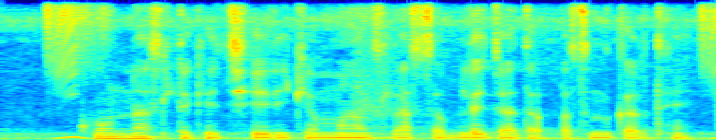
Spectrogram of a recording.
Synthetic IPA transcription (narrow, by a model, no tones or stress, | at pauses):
kʰuːnːəsleket͡ʃʰeːɾikemãːnslasə̰bled͡ʒja̰ːd̪a̰pəsə̃nd̪kə̰ɾt̪ẽː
